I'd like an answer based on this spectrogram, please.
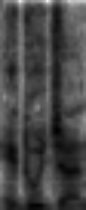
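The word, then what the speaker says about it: Edugyan: De padres ganeses, ella tiene 40 años, Eduguian, sí. Pero le pronuncian Eduguian.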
